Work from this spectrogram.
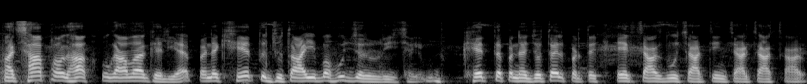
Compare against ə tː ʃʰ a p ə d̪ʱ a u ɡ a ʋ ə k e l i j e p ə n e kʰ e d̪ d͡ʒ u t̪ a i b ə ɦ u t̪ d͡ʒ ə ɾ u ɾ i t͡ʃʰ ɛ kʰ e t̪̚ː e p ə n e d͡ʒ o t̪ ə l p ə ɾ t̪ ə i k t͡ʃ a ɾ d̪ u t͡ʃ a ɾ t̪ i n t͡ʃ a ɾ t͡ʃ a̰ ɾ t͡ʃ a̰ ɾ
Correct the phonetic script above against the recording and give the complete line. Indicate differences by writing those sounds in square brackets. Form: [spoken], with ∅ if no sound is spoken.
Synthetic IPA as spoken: ə tː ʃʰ a p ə d̪ʱ a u ɡ a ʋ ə k e l i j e p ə n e kʰ e [t̪] d͡ʒ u t̪ a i b ə ɦ u t̪ d͡ʒ ə ɾ u ɾ i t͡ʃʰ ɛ kʰ e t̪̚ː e p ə n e d͡ʒ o t̪ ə l p ə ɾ t̪ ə [e] k t͡ʃ a ɾ d̪ u t͡ʃ a ɾ t̪ i n t͡ʃ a ɾ t͡ʃ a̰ ɾ t͡ʃ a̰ ɾ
